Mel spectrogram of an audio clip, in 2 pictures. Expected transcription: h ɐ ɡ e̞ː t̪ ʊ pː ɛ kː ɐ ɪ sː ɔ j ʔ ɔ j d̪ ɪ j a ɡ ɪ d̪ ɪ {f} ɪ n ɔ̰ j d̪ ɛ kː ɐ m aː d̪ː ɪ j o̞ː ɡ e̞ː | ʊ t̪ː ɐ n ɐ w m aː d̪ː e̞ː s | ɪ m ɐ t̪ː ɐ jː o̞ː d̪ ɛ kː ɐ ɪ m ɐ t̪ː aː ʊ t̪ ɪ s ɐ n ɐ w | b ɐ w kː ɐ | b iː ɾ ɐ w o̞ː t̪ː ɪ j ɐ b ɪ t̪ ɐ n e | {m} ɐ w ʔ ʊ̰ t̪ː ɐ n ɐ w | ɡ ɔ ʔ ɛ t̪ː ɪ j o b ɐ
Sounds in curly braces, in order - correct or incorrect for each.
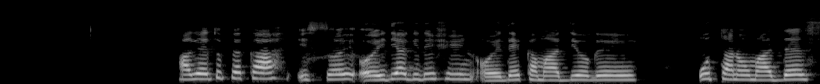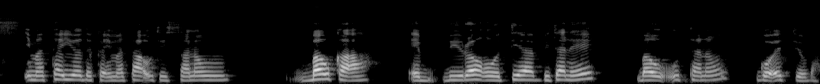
incorrect: ʃ, incorrect: b

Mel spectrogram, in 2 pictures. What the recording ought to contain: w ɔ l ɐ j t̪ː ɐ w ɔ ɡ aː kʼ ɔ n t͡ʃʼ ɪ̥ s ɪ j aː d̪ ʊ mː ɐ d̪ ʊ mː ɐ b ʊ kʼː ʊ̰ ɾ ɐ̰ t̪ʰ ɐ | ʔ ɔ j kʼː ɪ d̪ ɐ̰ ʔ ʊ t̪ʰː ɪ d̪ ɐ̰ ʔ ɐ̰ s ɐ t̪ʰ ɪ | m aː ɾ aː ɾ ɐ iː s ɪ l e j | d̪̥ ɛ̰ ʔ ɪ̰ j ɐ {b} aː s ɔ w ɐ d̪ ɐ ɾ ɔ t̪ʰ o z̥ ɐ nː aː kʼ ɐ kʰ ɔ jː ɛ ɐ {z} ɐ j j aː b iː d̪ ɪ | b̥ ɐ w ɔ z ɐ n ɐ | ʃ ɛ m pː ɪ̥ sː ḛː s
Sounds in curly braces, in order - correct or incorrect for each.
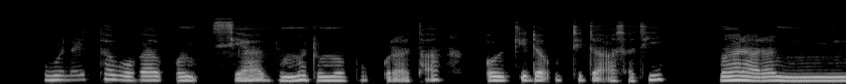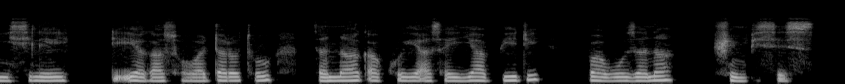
incorrect: ɡ, incorrect: s

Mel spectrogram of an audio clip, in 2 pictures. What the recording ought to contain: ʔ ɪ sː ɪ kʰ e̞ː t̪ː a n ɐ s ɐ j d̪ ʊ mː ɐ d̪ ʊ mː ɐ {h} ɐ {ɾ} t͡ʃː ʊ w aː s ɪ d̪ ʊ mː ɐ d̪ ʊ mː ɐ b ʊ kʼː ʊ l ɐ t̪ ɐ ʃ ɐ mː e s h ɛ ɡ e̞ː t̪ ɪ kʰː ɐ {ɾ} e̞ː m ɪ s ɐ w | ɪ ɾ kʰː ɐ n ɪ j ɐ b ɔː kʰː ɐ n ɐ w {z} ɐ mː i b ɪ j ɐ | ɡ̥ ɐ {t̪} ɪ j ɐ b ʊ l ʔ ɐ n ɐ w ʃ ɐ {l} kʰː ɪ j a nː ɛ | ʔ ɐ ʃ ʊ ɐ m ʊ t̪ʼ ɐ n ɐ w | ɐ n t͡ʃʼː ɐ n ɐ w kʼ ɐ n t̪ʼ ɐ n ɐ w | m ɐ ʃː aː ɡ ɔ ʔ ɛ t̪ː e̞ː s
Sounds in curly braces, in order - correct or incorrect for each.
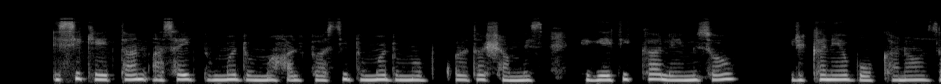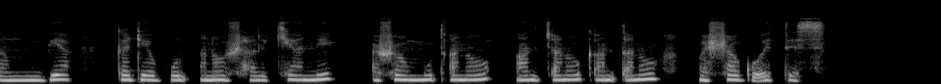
correct, incorrect: l, incorrect: l, correct, incorrect: d̪, correct

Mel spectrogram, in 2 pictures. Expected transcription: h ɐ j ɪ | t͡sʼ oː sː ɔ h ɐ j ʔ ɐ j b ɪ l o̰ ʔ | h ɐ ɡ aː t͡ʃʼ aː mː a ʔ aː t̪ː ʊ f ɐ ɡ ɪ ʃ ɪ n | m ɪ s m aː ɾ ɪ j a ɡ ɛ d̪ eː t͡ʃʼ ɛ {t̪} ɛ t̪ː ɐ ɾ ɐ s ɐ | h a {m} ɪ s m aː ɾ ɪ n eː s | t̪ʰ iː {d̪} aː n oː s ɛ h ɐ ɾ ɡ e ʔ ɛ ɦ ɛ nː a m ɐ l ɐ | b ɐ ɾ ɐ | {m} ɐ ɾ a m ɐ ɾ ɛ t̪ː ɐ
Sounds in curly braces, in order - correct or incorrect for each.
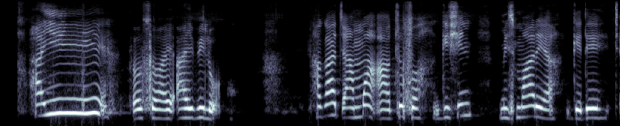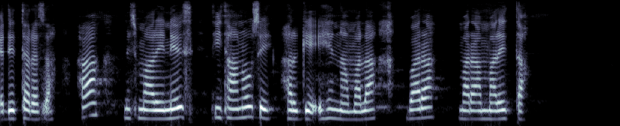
incorrect: d̪, correct, incorrect: t̪, correct

